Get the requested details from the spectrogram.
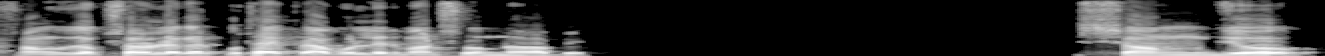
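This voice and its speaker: A man's voice: medium pitch, a bit bright. A man, a physics teacher giving a classroom lecture. He explains step by step, asks his students questions and repeats the key phrases.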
